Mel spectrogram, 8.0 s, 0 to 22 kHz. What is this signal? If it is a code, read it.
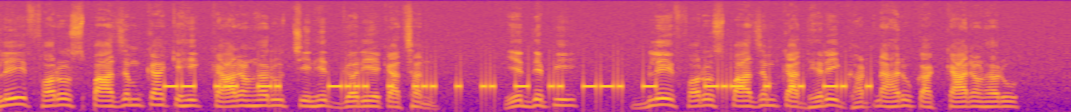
Morse code, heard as a keyed tone, machine-sent, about 37 wpm, spaced as for 30 wpm, 870 Hz, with speech in Nepali. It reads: MAN BESEITIGT KEINE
